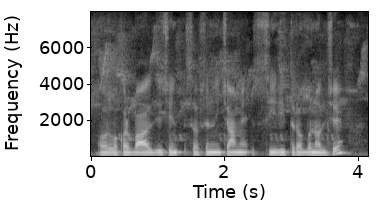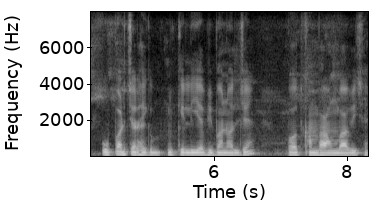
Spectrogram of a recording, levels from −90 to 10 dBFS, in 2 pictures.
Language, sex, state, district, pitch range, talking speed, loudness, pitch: Hindi, male, Bihar, Purnia, 110-120 Hz, 175 wpm, -15 LUFS, 115 Hz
